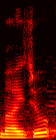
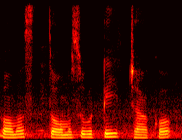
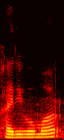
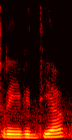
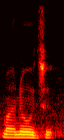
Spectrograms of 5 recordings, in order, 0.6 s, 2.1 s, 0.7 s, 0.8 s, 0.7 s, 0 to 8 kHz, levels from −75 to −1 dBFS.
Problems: low volume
